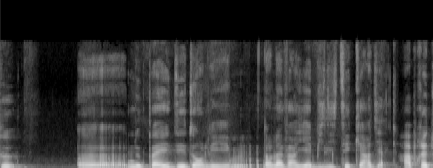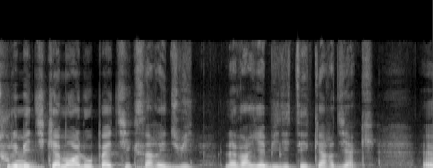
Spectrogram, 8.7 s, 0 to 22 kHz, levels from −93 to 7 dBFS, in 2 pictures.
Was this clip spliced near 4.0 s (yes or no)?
yes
